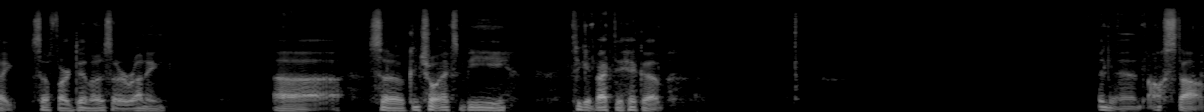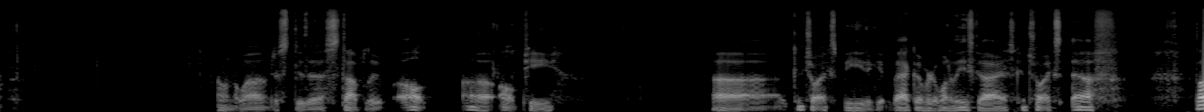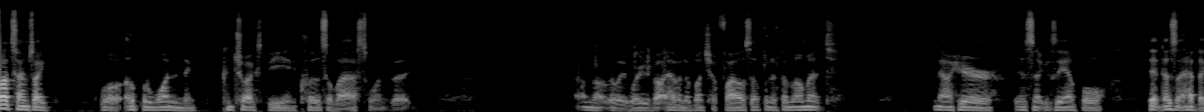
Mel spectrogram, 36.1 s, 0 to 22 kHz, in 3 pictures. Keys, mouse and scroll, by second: 2.7 click, 5.3-6.2 typing, 7.6 Return, 12.2 Tab, 12.8 Tab, 14.7 alt+p, 14.9 Return, 17.5 alt+p, 20.6 Return, 22.1 ctrl+f, 29.4-30.8 typing, 31.7 Return.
